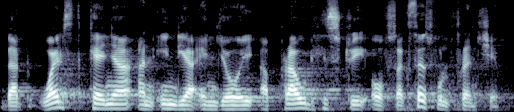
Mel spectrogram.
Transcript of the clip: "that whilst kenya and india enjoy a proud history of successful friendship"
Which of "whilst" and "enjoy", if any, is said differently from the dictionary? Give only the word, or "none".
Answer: none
